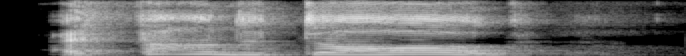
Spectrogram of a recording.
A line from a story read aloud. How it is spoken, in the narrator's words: yelled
